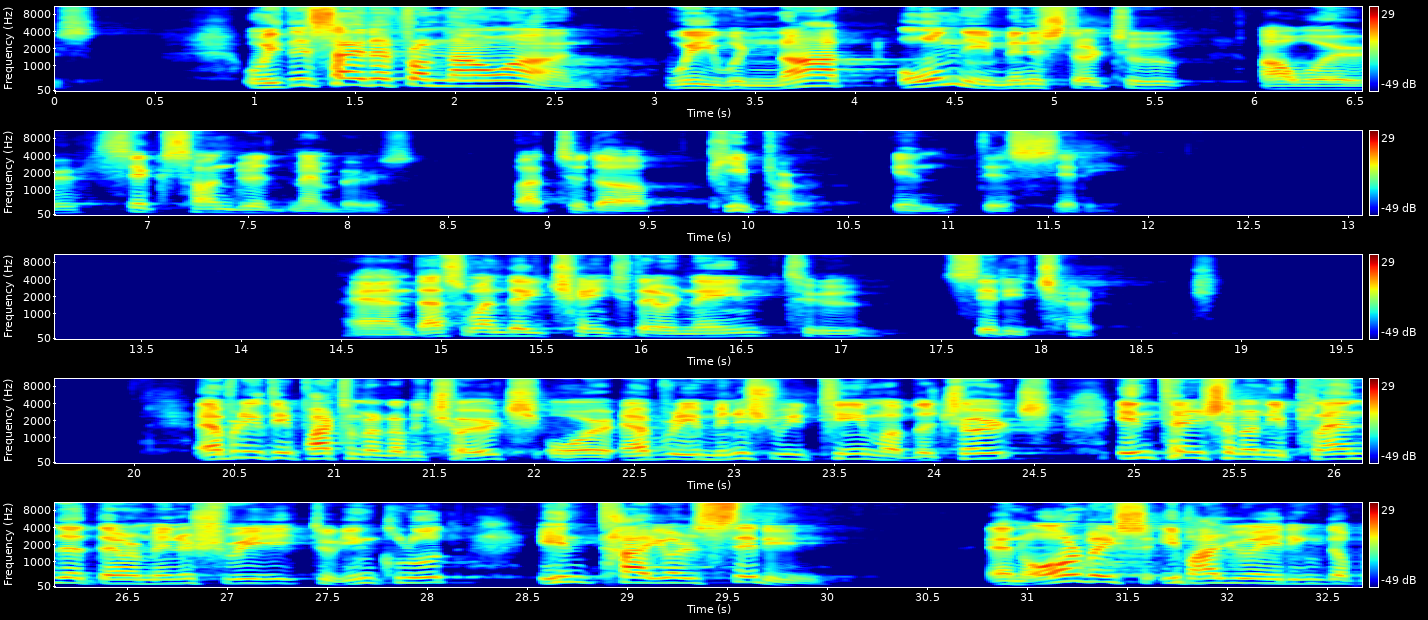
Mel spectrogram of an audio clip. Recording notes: in #SWBTSChapel on October 26, 2023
